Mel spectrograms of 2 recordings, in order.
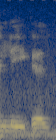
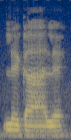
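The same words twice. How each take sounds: First: Said in the usual way. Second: "Legale" as leh-GAH-leh; Italian "Legale", first vowel as in elephant. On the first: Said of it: "So how would you say legal?". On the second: Shown as a demonstration. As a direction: open both E's in "Legale" to eh, stress the A. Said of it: "the E in Italian is gonna be more like elephant".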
